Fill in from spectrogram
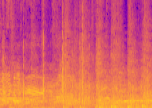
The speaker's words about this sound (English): Graduation day shooting. Chilling video as gunfire erupts moments after a high school ceremony in Virginia.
